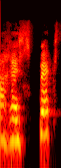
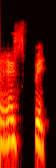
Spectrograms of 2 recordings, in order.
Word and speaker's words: respect: y avait respect, et ça s'écrit avec un C. En français, on ne dit pas le C. Donc, ce n'est pas respect, mais c'est respect.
